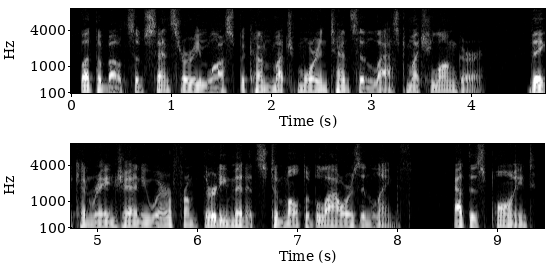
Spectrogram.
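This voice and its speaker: A man with a lowish voice reads out an emergency alert in a formal, impersonal manner. His delivery is measured and scripted, like an official announcer. The sound is dry, with very little room on it. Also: no echo.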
